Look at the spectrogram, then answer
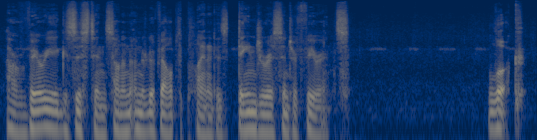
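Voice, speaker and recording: Husky, brooding young hero. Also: male voice, sits low, fairly bright tone. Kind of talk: dramatic video game voice acting.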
